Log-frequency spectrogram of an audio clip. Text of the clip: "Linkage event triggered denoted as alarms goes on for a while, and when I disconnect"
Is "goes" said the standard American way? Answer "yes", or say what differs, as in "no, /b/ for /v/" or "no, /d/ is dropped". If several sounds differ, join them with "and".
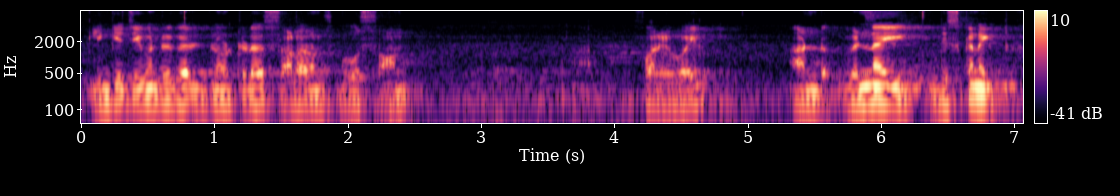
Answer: no, /s/ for /z/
